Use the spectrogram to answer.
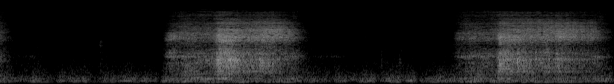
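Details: Two loud, harsh, hissing snores, about three seconds apart, with quieter breathing between them; snoring.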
